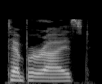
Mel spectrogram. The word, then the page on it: temporized: British English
